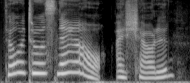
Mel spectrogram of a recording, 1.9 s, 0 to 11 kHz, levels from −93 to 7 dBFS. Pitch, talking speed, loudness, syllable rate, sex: 325 Hz, 220 wpm, -17 LUFS, 6.8 syllables/s, female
